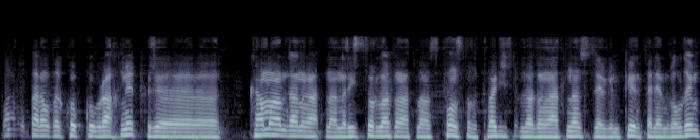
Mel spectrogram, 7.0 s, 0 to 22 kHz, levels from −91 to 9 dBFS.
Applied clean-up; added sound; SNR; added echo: neural mask model DeepFilterNet 3.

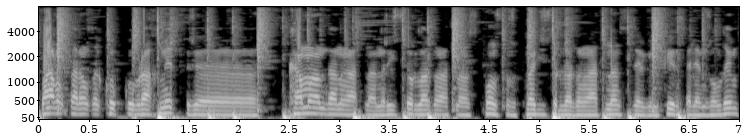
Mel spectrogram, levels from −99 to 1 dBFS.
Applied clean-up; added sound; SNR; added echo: classical method Wiener filter.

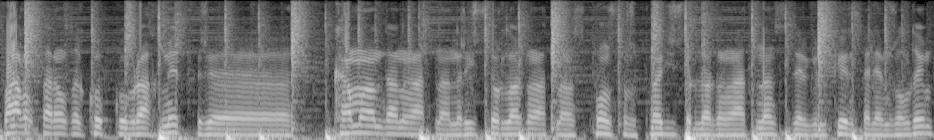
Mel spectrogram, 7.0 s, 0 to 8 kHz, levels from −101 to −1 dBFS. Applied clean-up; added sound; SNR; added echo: none; Drum kit; -1 dB; none.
